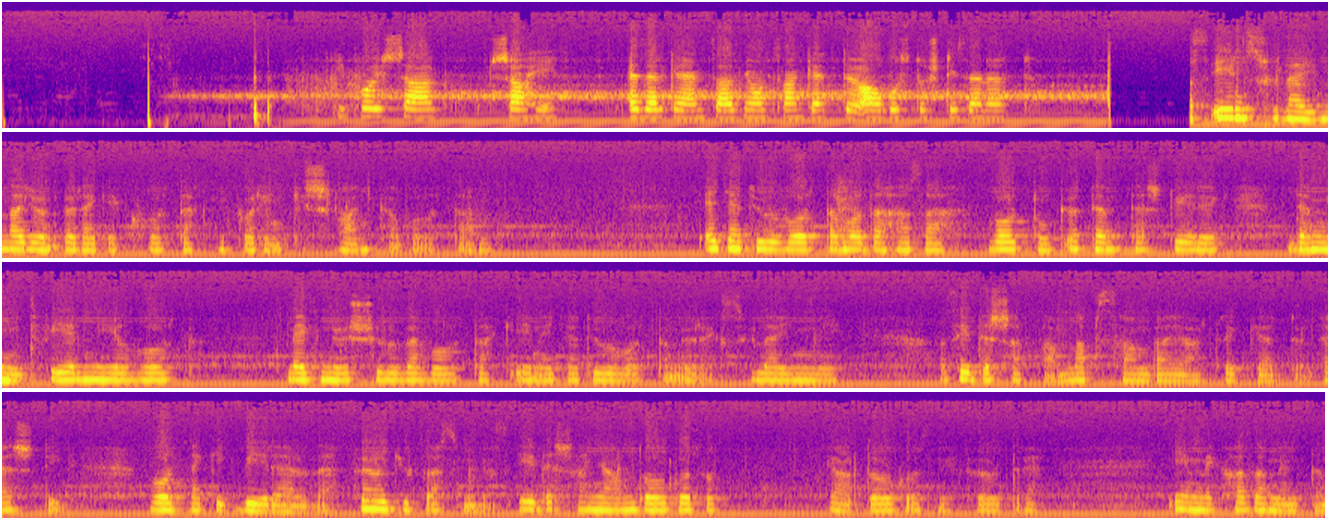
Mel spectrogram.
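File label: dialect collections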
